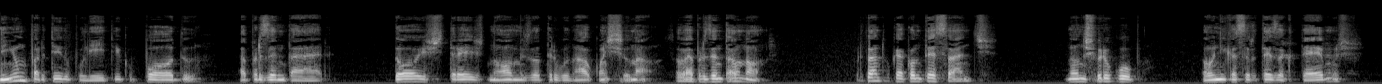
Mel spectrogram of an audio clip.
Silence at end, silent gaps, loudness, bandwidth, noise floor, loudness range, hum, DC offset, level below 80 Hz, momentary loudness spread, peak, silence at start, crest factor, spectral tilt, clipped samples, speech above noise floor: 0.3 s; none; -20 LUFS; 11 kHz; -54 dBFS; 3 LU; none; under 0.1%; -54 dBFS; 12 LU; -2 dBFS; 0 s; 18 dB; -5.5 dB/octave; under 0.1%; 35 dB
